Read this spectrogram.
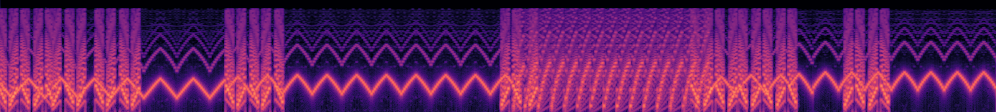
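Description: Quick electronic chomping blips come in bursts.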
